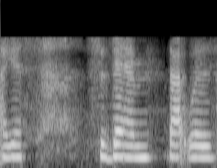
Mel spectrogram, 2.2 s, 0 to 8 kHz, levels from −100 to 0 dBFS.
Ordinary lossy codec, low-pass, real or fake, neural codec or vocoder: AAC, 16 kbps; 7.2 kHz; fake; codec, 16 kHz in and 24 kHz out, 1.1 kbps, FireRedTTS-2 codec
